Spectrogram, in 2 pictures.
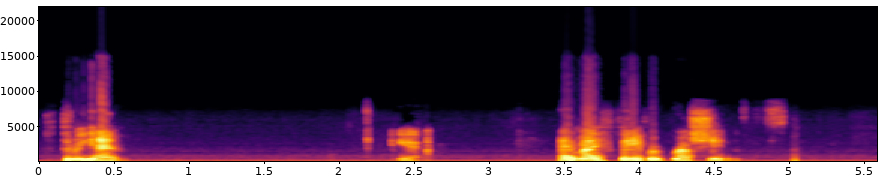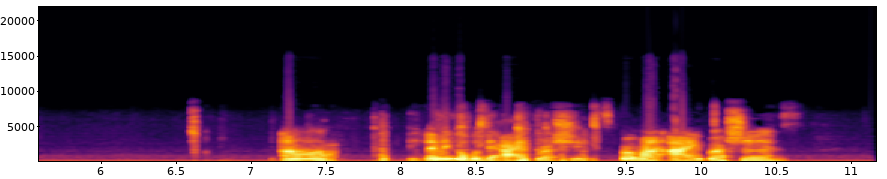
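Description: A young woman speaks close to a microphone, casually, in short bursts with pauses.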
